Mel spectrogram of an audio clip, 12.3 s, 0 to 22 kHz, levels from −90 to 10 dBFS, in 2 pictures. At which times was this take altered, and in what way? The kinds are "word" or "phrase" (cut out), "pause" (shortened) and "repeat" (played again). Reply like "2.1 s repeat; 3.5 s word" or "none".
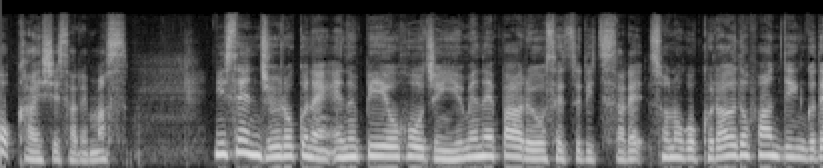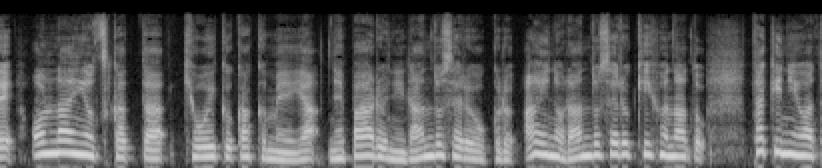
none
